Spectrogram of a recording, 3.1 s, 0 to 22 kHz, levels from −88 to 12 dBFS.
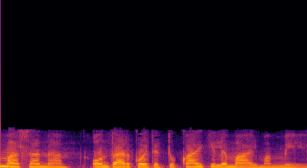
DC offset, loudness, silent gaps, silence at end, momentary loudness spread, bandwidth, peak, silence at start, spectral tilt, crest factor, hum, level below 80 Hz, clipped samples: under 0.1%; -12 LUFS; none; 0 s; 7 LU; 5.2 kHz; 0 dBFS; 0 s; -10 dB/octave; 12 dB; none; -48 dBFS; 0.1%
